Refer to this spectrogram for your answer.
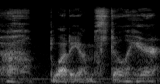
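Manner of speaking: hushed, whispered muttering to oneself under breath. The narrator tells the players they hear Abernath: muttering under his breath. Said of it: "you hear Abernath mutter under his breath".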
